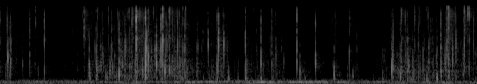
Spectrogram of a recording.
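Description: A clear plastic film bag full of biscuits is crinkled sideways, then held upright and squeezed. A steady stream of bright, crackling crinkles with sharp snaps rises and falls over a faint low hum.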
